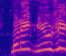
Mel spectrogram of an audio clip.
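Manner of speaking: put-on very high, shrill, loud, cranky old-man yell. Imitating the old guy who yells at everybody from the porch: imitating an old man yelling. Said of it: "that old guy that yells at everybody from the porch".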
